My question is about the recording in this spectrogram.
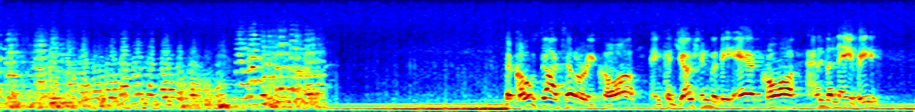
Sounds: speech
music

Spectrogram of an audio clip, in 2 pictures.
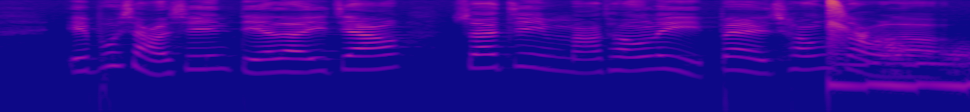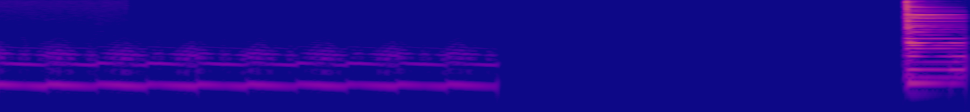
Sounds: speech
music

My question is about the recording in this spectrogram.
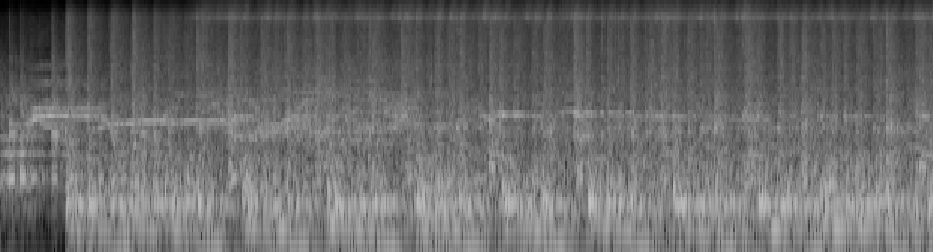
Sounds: percussion
music

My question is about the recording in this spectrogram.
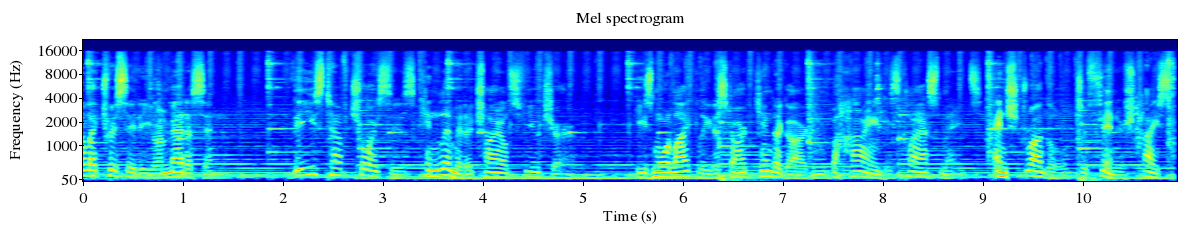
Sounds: music
speech

